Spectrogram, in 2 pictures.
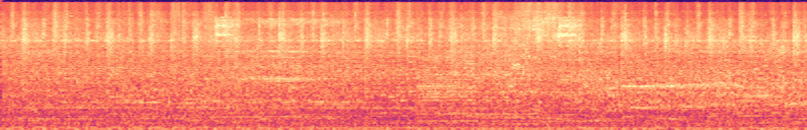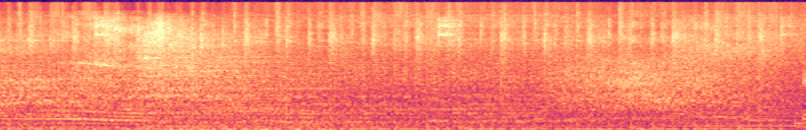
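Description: A car driven fast in a chase: constant loud engine and road roar with tyre noise throughout, and excited voices shouting over the top.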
